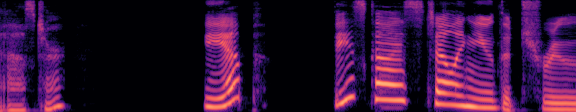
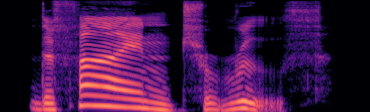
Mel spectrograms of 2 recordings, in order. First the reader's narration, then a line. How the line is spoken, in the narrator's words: Jackson drawled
